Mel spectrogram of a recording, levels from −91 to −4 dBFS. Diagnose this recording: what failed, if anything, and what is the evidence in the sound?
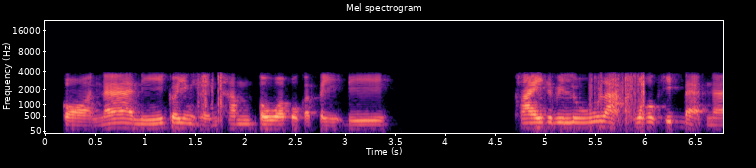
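The codec stage failed: the speech passed through an iLBC codec, and the coding damage is plainly audible. Nothing is heard above 3.8 kHz, the band sits roughly between 250 Hz and 3.6 kHz, and the rough, synthetic texture fits iLBC's 30 ms, 13.33 kbps mode, which codes each frame independently.

The analogue wiring stage likely failed, with a worn cable or connector shifting contact resistance. This produces cable scratch noise, dense uneven rustling bursts from 1.53 to 1.78 s at slightly below the speech level, and from 5.44 to 5.99 s at roughly the speech level.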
